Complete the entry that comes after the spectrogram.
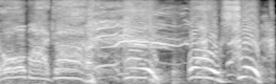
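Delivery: high, loud startled yell; startled shout. Retold or imitated. Javier startled in his chair, shrieking high and loud. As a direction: jump out of your skin and shout. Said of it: "jumps out the fucking chair".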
